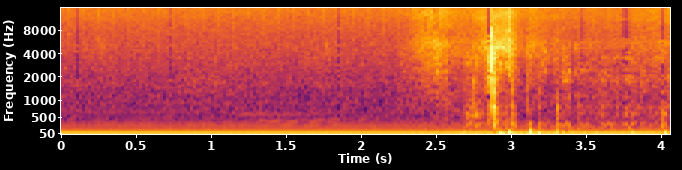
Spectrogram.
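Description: A car's powered tailgate whirs as it closes.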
